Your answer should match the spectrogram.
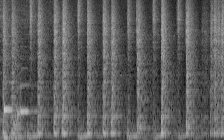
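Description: Jazz outro music: the band's last pitched notes fade early on, and a drum kit carries on alone with quick snare and tom hits, several a second.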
